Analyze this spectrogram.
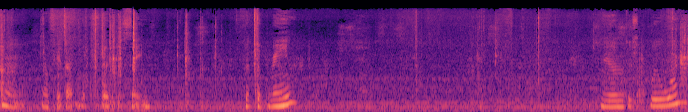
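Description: Small plastic lids click and tap against a hard surface.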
